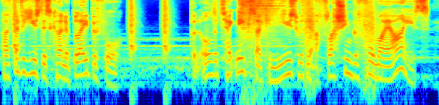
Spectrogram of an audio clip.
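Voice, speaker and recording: A man voicing an earnest, gentle young swordsman in a video game cutscene, speaking mildly with some hesitance. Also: on the high side, a little fast, over music, natural voice. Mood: wondering.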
